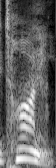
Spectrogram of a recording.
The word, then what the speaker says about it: Taney: Did I pronounce that correctly? – Yes, it is Taney.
